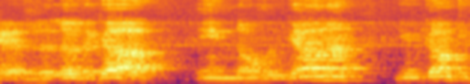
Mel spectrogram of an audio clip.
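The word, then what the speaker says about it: LoDagaa: How would your work have changed if, say, instead of going to the Lodaga, is that the way you pronounce it? Yes, Lodaga, yes. The Lodaga in northern Ghana, you'd gone to Borneo or to Ceylon?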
